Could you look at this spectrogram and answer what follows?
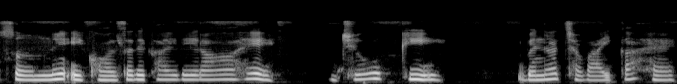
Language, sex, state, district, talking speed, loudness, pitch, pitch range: Hindi, female, Jharkhand, Sahebganj, 125 wpm, -18 LUFS, 220 Hz, 205-230 Hz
